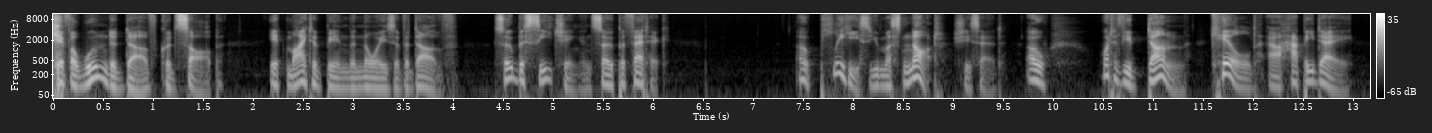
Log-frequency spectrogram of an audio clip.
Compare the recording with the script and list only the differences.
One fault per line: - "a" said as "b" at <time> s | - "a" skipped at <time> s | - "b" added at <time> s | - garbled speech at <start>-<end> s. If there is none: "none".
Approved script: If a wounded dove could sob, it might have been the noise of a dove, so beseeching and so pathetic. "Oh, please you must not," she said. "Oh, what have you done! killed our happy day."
none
